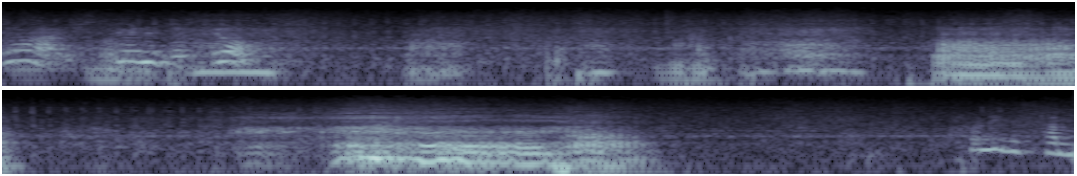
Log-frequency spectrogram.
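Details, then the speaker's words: Deep, drawn-out groans and grunts between quieter pauses from a mare, her fourth foal, heavy breathing as labour starts; normal foaling, healthy foal delivered; mare groaning in labour. "oh I can see her she's starting to heavy breathe oh my god I can't believe it"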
